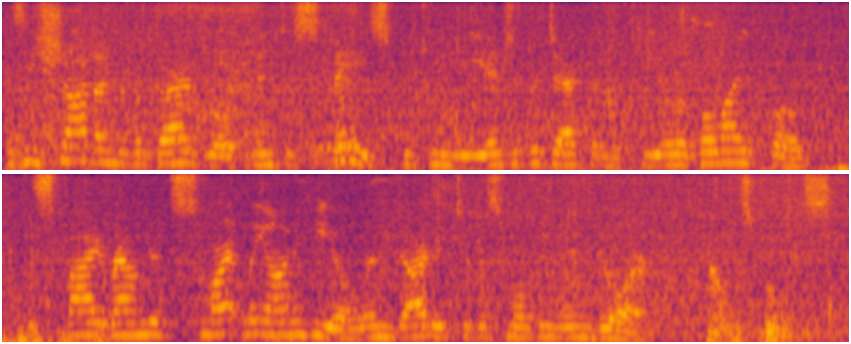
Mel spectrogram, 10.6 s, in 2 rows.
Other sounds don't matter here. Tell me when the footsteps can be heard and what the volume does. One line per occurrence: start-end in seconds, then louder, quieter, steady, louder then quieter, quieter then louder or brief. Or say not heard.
not heard.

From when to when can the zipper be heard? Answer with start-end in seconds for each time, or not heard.
0.9-2.2.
